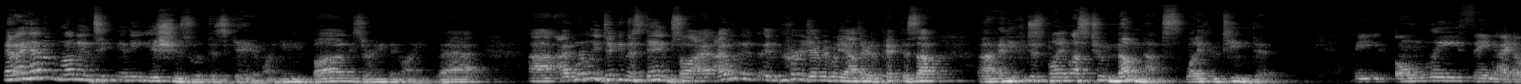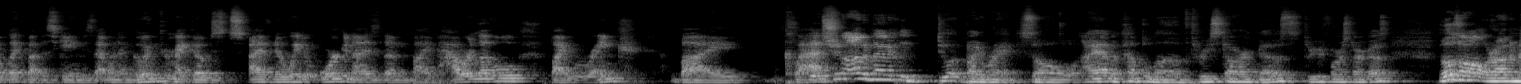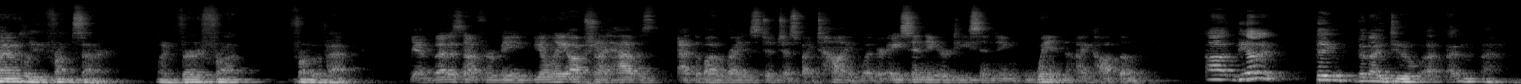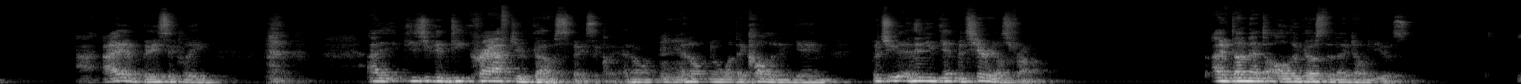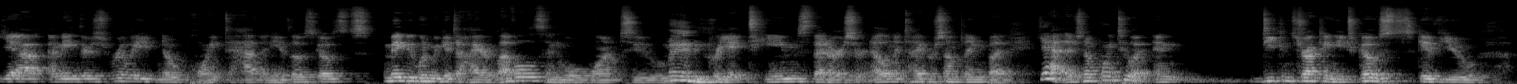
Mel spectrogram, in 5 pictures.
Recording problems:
off-mic speech; far
room echo; slight; dies away in 0.4 s

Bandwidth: 17 kHz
